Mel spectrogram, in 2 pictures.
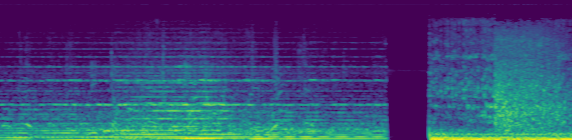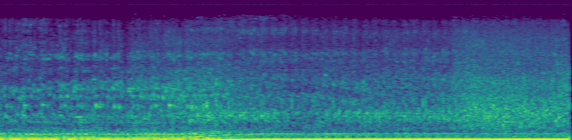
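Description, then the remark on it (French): A loud engine runs with a steady, low droning hum, cuts out for a moment, then returns as a harsher, roaring rumble as people use it to flee pursuers. No one speaks. “Avec le moteur, nous allons les distancer.”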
